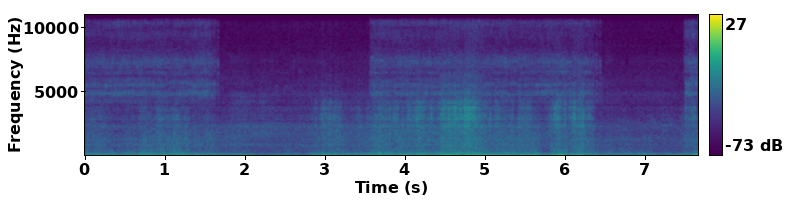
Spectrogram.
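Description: Rapid clicking of a trials bicycle's freewheel hub as the bike coasts, over heavy wind rumble on the rider's camera microphone and tyre noise on the pavement.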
